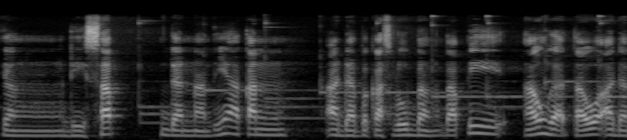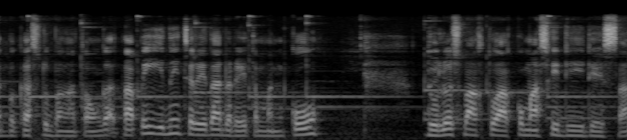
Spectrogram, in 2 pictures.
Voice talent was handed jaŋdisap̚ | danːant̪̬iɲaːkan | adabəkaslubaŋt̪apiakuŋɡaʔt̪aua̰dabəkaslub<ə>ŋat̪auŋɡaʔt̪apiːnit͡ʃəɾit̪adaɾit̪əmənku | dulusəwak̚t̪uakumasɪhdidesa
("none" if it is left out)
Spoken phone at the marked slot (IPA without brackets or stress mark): a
